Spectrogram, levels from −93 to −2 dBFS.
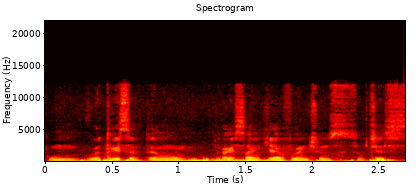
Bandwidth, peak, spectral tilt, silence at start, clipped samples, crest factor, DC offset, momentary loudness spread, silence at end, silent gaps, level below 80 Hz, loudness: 13 kHz; -14 dBFS; -7 dB/octave; 0.05 s; under 0.1%; 18 dB; under 0.1%; 6 LU; 0 s; none; -40 dBFS; -33 LUFS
